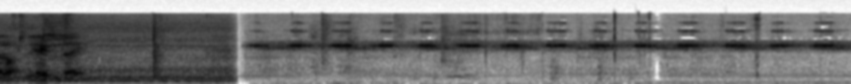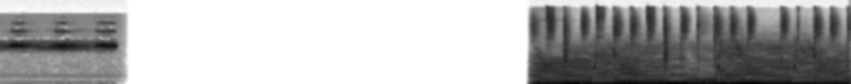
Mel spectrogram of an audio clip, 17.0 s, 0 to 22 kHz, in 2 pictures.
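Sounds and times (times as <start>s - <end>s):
cricket chirping: 2.4s - 9.8s.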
